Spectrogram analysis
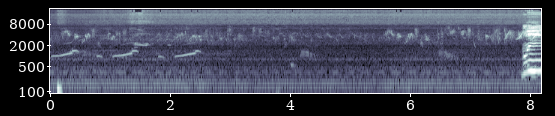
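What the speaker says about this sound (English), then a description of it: "Have we missed these bird sounds?" Birds chirp and trill in short repeated phrases inside the game My Summer Car, faint and airy over a low steady hum, with a couple of soft thumps and a brief louder burst at the end.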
